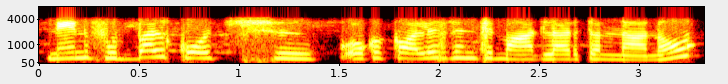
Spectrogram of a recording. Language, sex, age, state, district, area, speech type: Telugu, female, 18-30, Andhra Pradesh, Sri Balaji, rural, conversation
